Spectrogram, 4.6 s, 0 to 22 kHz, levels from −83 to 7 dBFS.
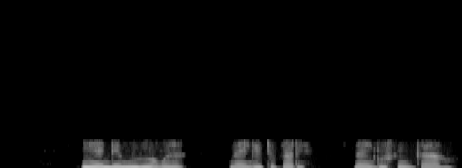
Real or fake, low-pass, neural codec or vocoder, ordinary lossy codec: real; 3.6 kHz; none; none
